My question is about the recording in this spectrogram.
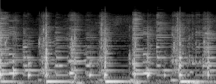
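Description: Turkish folk dance music led by a bağlama (long-necked saz), played with quick, rhythmic strumming over a repeating low note.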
